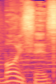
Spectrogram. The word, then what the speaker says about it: Boise: Nací en Bois, nunca entendí cómo se pronuncia eso. Si alguien de Idaho me puede explicar cómo se pronuncia, porque es francés, Boise. – Sí. – Se pronuncia Boise. Sí, se pronuncia así.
